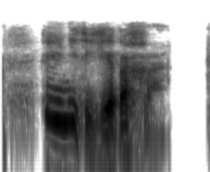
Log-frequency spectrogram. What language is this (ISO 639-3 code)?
kab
